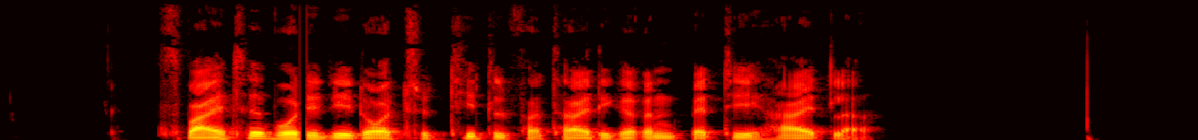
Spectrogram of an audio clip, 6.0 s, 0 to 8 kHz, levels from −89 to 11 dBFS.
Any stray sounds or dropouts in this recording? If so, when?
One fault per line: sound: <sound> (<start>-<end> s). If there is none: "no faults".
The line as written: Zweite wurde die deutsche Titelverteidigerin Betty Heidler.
sound: dropout (1.5-1.5 s)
